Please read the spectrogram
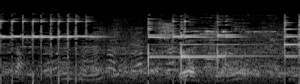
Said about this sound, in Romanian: Aștia sunt clopoței mici. Au așa un sunet, este puțin mai mari.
